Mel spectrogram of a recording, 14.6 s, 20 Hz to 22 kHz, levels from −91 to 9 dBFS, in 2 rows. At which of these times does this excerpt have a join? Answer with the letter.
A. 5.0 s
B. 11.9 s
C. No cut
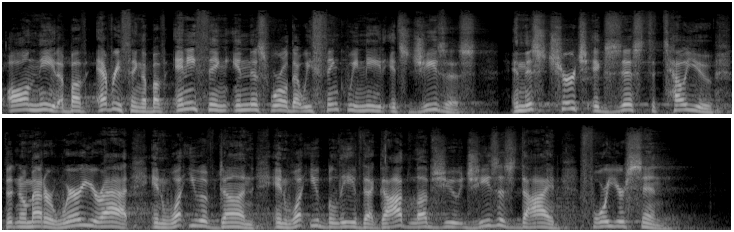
A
